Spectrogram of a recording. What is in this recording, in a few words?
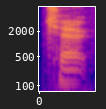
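"cheuk", Cantonese, mid tone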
